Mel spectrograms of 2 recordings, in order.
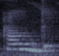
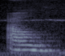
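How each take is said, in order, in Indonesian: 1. Konsonan akhir diakhiri dengan pantulan yang bergema. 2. Konsonan akhir diakhiri dengan halus tanpa pantulan. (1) "Tidak boleh dipantulkan seperti ini ya" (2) "Cara melafalkan yang benar sekali lagi seperti ini"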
